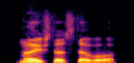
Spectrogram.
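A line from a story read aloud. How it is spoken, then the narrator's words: Feigned casual tone. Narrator (Russian): делано небрежным голосом спросил он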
